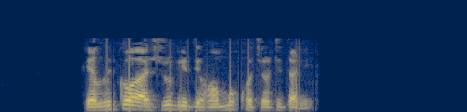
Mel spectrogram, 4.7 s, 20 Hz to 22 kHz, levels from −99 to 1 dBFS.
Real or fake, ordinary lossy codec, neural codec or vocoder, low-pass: real; MP3, 48 kbps; none; 5.4 kHz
